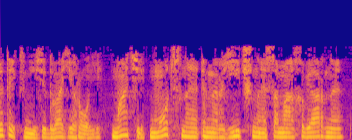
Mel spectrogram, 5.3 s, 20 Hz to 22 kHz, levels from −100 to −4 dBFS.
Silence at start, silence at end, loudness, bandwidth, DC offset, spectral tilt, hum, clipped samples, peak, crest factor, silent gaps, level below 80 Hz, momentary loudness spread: 0 s; 0.15 s; -19 LUFS; 5.8 kHz; under 0.1%; -5.5 dB/octave; none; under 0.1%; -6 dBFS; 14 dB; none; -44 dBFS; 3 LU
